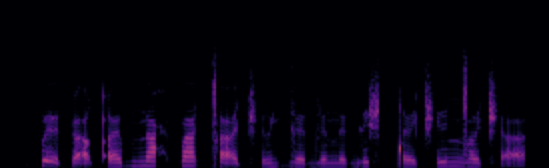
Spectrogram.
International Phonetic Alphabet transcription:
p ɛ̰˦ ɠ a̰˨ qʼ e˨˦ b n a˦ ħ p a˦ ǀ a̰˦ t͡ʃʼ ɘ˨˦ j ɡ ɛ˨ d ɛ˨ n ɛ˨ ɡ ɛ˦ ʃ ǃ ɛ˨ t͡ʃʼ e˦ ŋ͡ǀ ɐ˦ t͡ʃʼ a̰˨

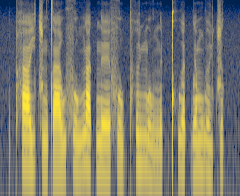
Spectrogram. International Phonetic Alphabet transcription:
pʰ aː˧ j t͡s ʊ˨˩ ŋ t̪ aː˨˥ w f o˨˥ w ŋ aː˧ t̚ n̪ ɛː˨˥ f o˨˩ w pʰ ɵ˥ ɥ m o˨˩ w n̪ ɵ˥ t̚ kʷʰ aː˥ t̚ l ɐ˥ m w ɵ˨ ɥ t͡s ʊ˥ k̚

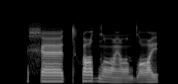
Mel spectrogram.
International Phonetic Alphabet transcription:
x æː˦ tʰ u˦ dˤ ɛ̃ː˨ dˤ e˦

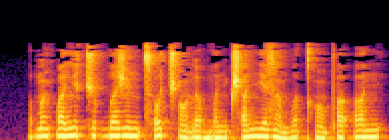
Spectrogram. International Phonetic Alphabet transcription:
ɓ ɐ̃˦ k͡p ɐ˥ lʲ ə˦ t͡ʃ o˦ ɡ͡b ɐ˥ ʒ ə̃˦ nʲ t͡sʼ o˥ t͡ʃʼ ɔ̃˨ ɗ ɐ˨ b w ʌ˨ nʲ t͡ʃʼ ɐ˥ nʲ ɛ˦ z ɐ̃˩ b ɐ˥ kʰ ɔ̃˩ pʼ ʌ˦ ʔ ʌ˦ nʲ

